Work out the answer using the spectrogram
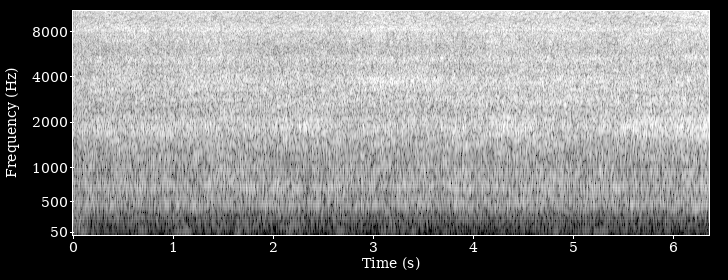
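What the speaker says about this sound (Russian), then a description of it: "у нас есть две мощности у фена, да, маленькая и большая" A hair dryer blows steadily on its low power setting, a continuous airy whoosh with an even hum, close and unchanging.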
